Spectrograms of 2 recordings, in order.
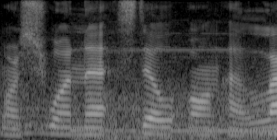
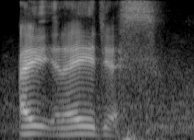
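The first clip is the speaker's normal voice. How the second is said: put-on slow, loud Scottish accent. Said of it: "what's outrageous, my accent".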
